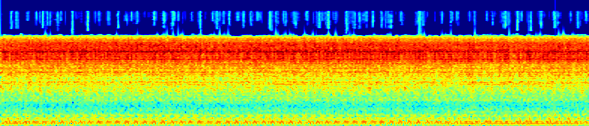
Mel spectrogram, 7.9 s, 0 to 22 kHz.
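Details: 2002 Pontiac Trans Am LS1 V8, just rebuilt, at idle: a fast, even tapping knock over a loud, hissy engine note; cause unknown.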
